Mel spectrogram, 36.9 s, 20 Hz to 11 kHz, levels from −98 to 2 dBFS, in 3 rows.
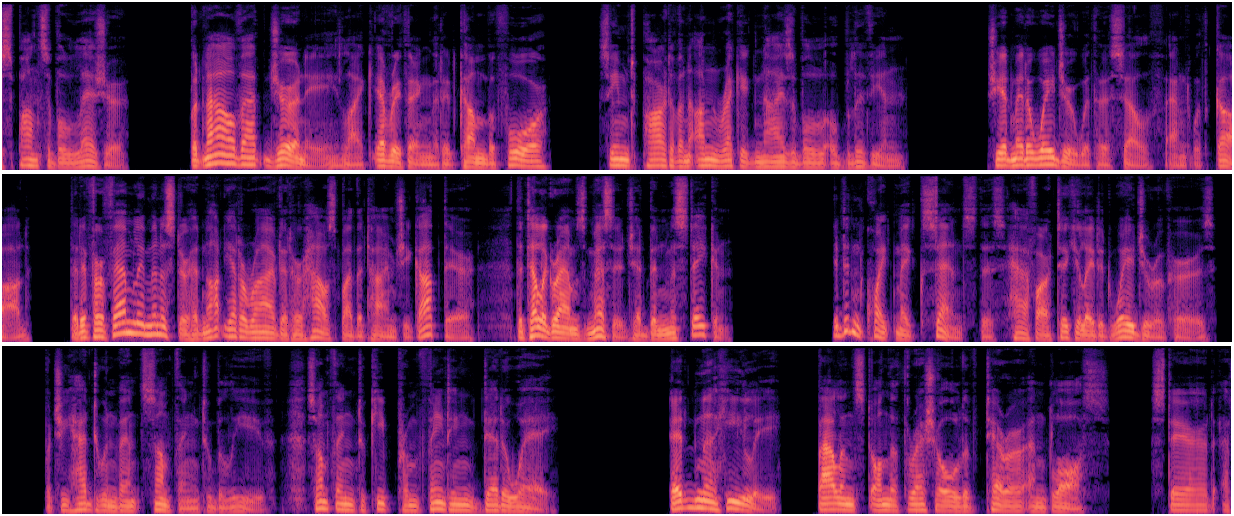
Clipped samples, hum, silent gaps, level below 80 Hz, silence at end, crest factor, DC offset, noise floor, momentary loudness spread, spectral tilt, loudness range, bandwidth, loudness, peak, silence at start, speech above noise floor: under 0.1%; none; none; -50 dBFS; 0 s; 24 dB; under 0.1%; under -90 dBFS; 14 LU; -7 dB/octave; 5 LU; 10.5 kHz; -26 LUFS; -2 dBFS; 0 s; over 65 dB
